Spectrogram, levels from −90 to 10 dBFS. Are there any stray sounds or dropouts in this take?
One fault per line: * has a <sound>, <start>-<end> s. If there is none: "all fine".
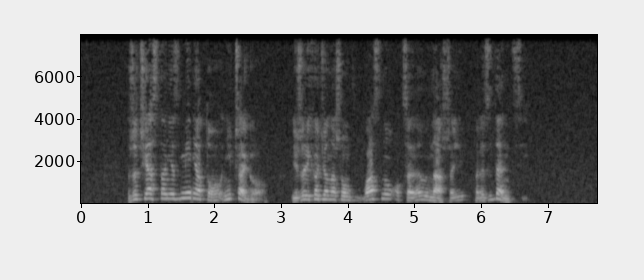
* has a dropout, 1.7-1.7 s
